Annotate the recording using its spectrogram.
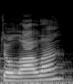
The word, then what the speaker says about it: Olala: Though it was in a town pronounced Olala, the way it was spelled made it look like ooh la la.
